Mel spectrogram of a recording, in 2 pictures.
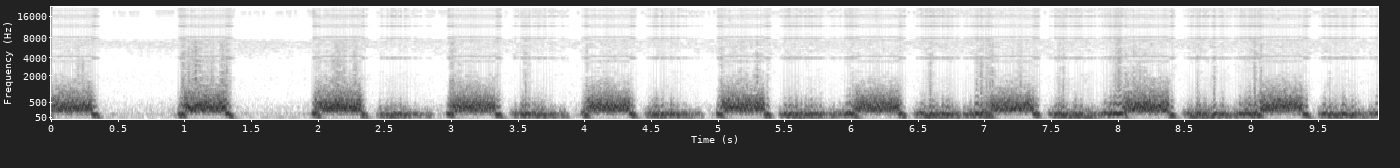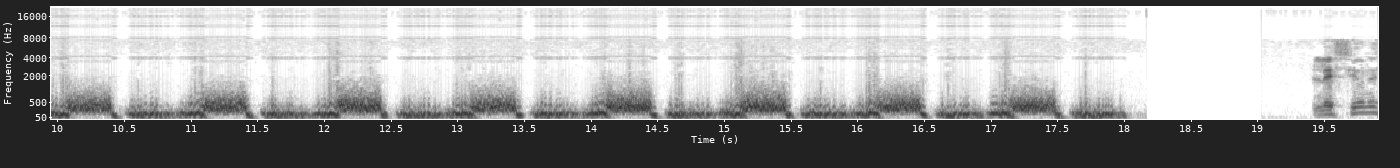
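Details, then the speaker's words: Simulated reconstruction at the apex of mitral stenosis with regurgitation, about 59 a minute: a systolic murmur followed by the diastolic murmurs filling the cycle; combined mitral stenosis and regurgitation. "reconstruir para ustedes este complejo auscultatorio primero el soplo sistólico y después los soplos [Música]"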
